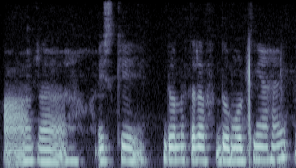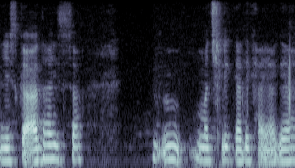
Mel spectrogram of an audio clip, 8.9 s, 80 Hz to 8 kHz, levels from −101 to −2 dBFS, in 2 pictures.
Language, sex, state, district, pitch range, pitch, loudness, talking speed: Hindi, female, Uttar Pradesh, Deoria, 170-185 Hz, 180 Hz, -28 LUFS, 130 wpm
